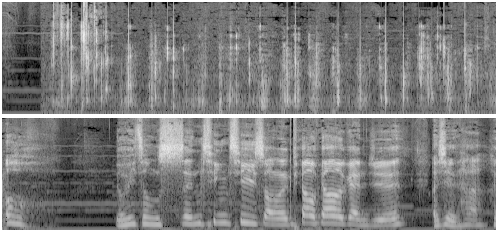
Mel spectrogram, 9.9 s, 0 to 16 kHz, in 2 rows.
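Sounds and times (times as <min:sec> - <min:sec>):
crunchy chewing of a small pomelo-scented pill: 0:00.4 - 0:05.1
wet squishy mouth sounds: 0:00.4 - 0:05.3
speech: 0:05.0 - 0:05.3, 0:06.1 - 0:09.8.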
